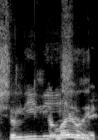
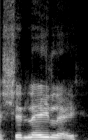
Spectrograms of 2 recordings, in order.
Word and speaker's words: shillelagh: How do you say that? Shillelagh? Shillelagh. Shillelagh. Like a ukulele?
